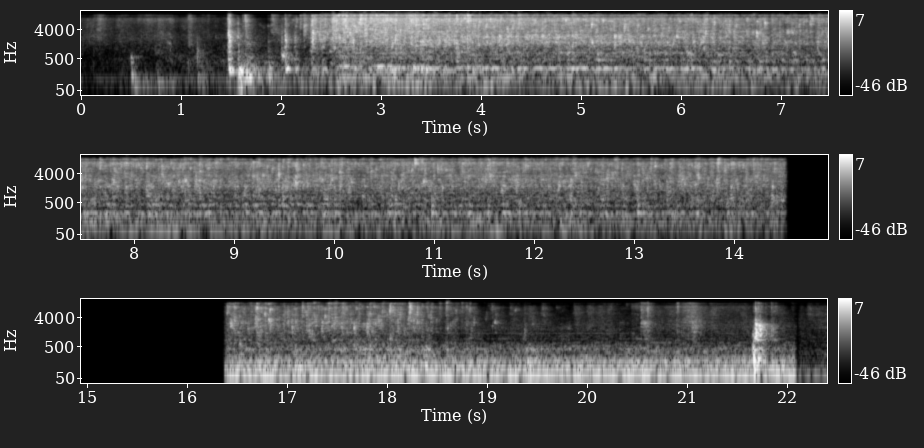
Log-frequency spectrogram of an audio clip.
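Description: Water drains from a house's plumbing after the main supply is shut off during a whole-house sediment filter installation, a steady rushing, gurgling flow that cuts out briefly and then resumes, close and constant.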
